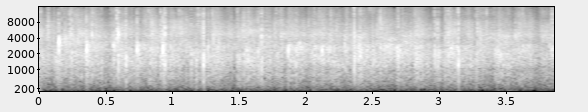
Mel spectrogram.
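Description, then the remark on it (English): An audience applauds steadily for the evening's panel of guests, many hands clapping in a dense, crackling wash with sharp individual claps poking through. Moderately loud and even throughout, with no voices. “So do give them a round of applause before we...”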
